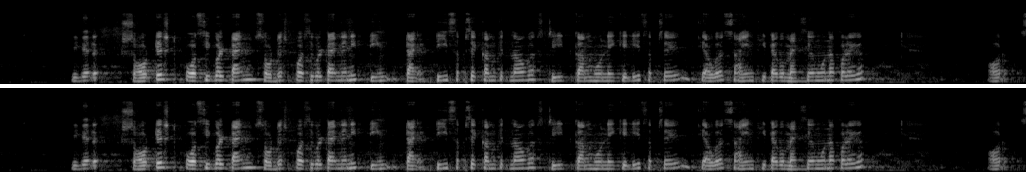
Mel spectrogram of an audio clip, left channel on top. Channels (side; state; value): both; identical; correlation 1.00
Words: shortest possible time यानी टी सबसे कम कितना होगा, टी कम होने के लिए सबसे क्या होगा, साइन थीटा को मैक्सिमम होना पड़ेगा और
